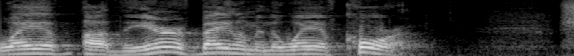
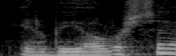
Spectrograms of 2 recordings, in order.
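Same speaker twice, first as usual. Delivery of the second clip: soothing reassurance; 7 semitones lower, 10 dB quieter, faster than usual. Retold or imitated. Reassuring the restless old lady at the funeral, softly soothing. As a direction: lower and much softer, gently calming. Patting old lady's hand.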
